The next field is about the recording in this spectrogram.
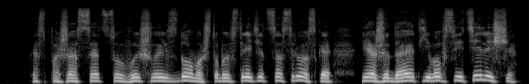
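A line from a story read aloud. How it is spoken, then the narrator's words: Whispered. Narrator (Russian): Он прошептал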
